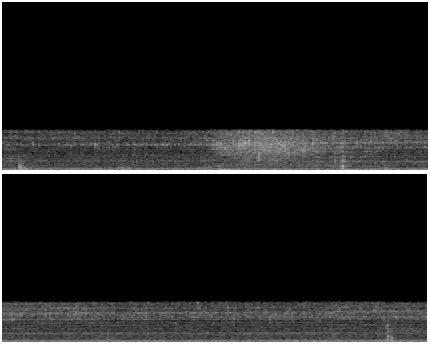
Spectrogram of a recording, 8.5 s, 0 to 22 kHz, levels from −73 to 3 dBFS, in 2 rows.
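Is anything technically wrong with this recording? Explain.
Yes. 4-bit ADPCM compression affects the whole clip. Each sample is stored as a coarse 4-bit step away from a predicted value, with the step size adapting as it goes, so the coding error rides along with the signal as a gritty hiss under every loud moment, and sharp attacks smear where the step can't grow fast enough. The damage is heavy. Nothing survives above 5.3 kHz, which dulls the top end and fits a low-rate stream of roughly 44 kbps.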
